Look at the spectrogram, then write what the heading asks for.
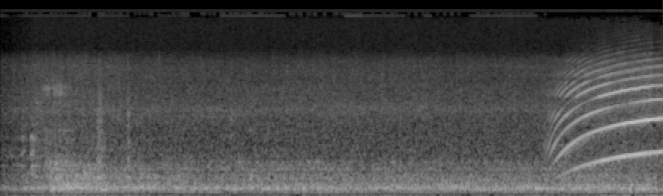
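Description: An ambulance siren starts up as the vehicle pulls away, its loud rising wail with strong harmonics breaking in near the end over a steady low rumble.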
